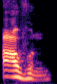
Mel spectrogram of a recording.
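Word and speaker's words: oven: এটাকে আমরা বলি কিন্তু এটা হচ্ছে আভেন আভেন মানে ও না বলে আ বলবেন আভেন বাংলায় হচ্ছে ওভেন আচ্ছা বাংলায় ওভেন বা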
